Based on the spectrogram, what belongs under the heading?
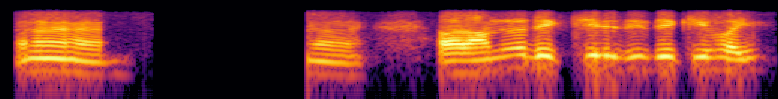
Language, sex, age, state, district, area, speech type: Bengali, male, 18-30, West Bengal, Jalpaiguri, rural, conversation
